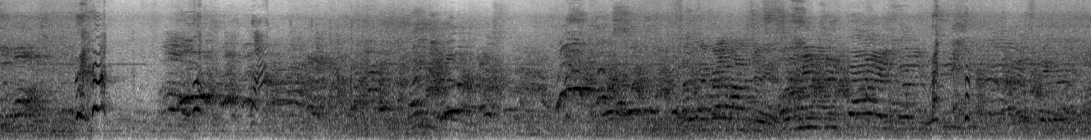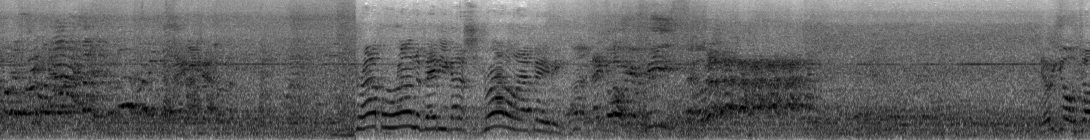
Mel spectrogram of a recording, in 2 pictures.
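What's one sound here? A mechanical bull whirs as it bucks and spins.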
